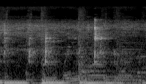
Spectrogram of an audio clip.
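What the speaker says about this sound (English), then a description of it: "we're going to whisk that in very carefully because I didn't use a big enough saucepan" Whisk scraping and stirring cocoa powder into melted butter in a small saucepan, a few close, soft brushing strokes with no voices.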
